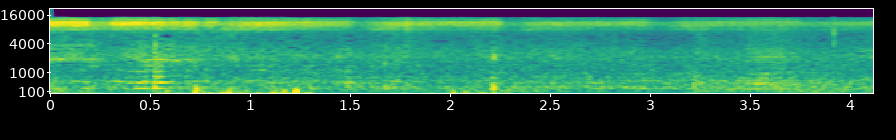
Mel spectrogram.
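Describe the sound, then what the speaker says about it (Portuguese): A large swarm of Apis honeybees drones steadily inside an abandoned mill, a dense continuous buzz close by with a few faint knocks and handling noises mixed in. "Nossa, ainda tem muita abelha,"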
